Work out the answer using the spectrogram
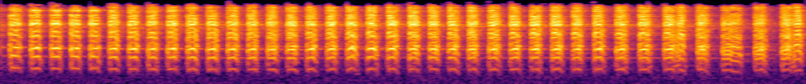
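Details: A hen calling to find a rooster gives a fast, steady run of harsh, clucking notes, about five or six a second, with no other sounds.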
